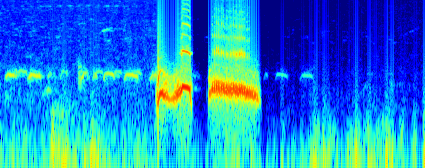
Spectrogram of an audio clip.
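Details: A spotted dove's luring coo: a brief wavering note and a drawn-out, deep hoot. Before it, faint, thin whistled notes from another bird and a low rumble can be heard.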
